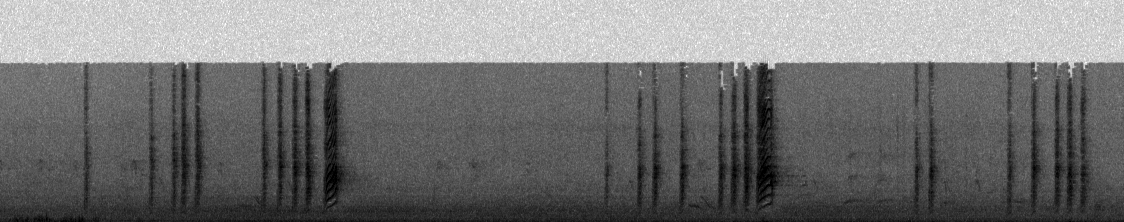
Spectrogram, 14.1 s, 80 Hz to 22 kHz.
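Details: White-breasted woodswallow on Queensland's Sunshine Coast in January 2021 gives two bursts of clicking, harsh notes. Each burst builds into a loud, buzzy squawk, about five seconds apart, with scattered short chips in between.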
